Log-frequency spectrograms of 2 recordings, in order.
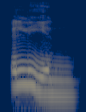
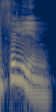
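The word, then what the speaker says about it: Fillion: It'll either be David Tenant or Nathan Fillian. What about you, David or who? Nathan Billian. He's um uh Have you ever seen The Rookie? Um what else does he do? He's in um Yeah, Nathan Fillian.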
